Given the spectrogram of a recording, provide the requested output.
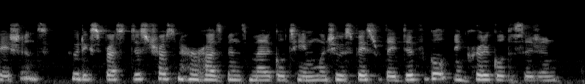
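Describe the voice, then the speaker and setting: Somewhat breathy and fairly high in pitch, a woman speaks with fairly even intonation. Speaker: university student. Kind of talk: class presentation. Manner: pausing.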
